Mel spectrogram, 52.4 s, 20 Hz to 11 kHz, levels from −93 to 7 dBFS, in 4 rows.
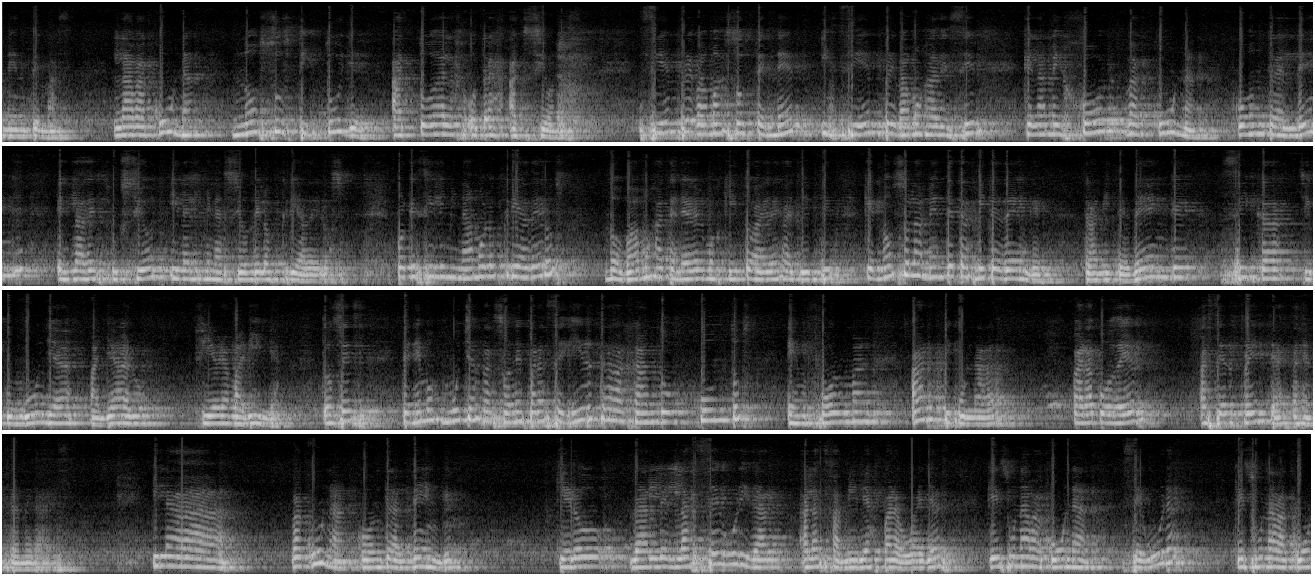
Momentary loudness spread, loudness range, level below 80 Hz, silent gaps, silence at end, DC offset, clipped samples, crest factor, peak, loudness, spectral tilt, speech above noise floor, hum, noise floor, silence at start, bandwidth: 7 LU; 2 LU; -54 dBFS; none; 0 s; under 0.1%; under 0.1%; 16 dB; -4 dBFS; -20 LUFS; -11 dB/octave; 26 dB; none; -45 dBFS; 0 s; 6 kHz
